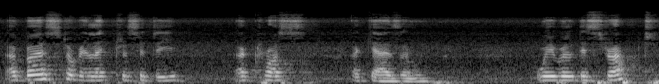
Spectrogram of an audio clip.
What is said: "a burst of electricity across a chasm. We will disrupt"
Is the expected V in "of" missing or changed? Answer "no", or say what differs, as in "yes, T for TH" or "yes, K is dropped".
no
